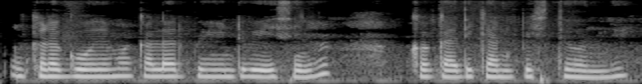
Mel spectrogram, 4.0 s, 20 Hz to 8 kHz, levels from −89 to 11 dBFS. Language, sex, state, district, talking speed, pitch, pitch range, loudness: Telugu, female, Telangana, Mahabubabad, 135 wpm, 205 Hz, 200-210 Hz, -16 LUFS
